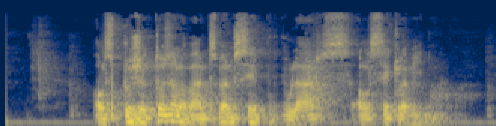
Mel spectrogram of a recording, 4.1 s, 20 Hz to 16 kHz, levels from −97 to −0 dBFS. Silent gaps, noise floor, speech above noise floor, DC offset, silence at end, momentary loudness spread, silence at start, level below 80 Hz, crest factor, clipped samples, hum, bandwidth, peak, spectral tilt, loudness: none; -44 dBFS; 28 dB; under 0.1%; 0.05 s; 9 LU; 0.6 s; -38 dBFS; 16 dB; under 0.1%; none; 11.5 kHz; -2 dBFS; -5.5 dB/octave; -17 LUFS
